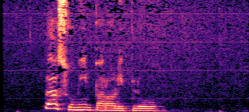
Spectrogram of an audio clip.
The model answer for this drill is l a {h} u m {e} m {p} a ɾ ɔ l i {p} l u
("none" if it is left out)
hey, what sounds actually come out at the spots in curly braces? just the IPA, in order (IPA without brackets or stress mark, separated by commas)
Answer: s, i, p, p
